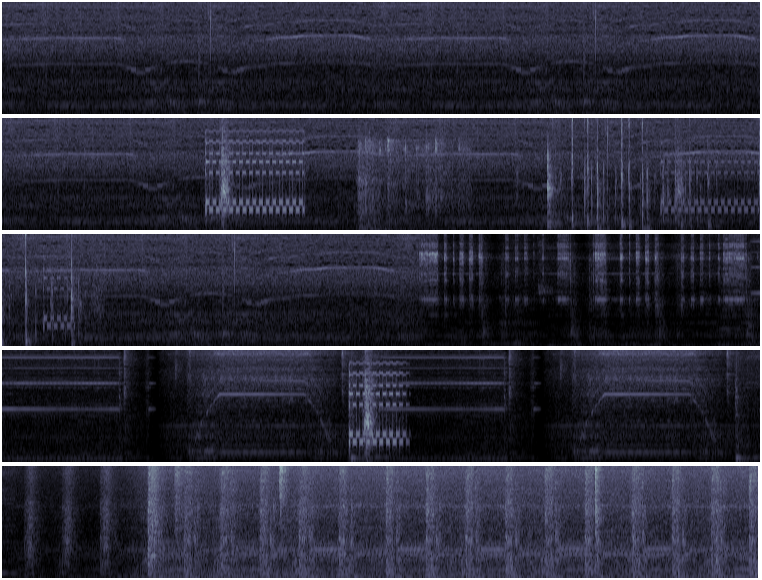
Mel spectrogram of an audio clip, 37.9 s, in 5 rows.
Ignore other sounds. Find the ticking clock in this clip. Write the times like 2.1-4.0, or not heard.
not heard.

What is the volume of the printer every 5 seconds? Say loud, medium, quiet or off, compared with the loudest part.
quiet, quiet, quiet, quiet, quiet, quiet, loud, loud.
